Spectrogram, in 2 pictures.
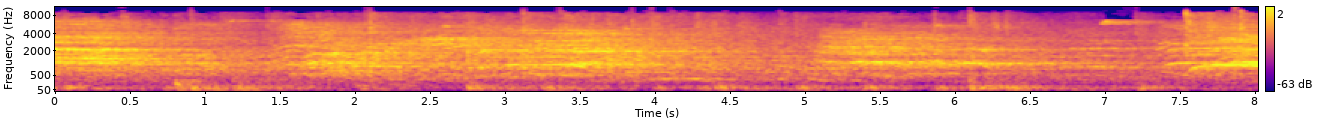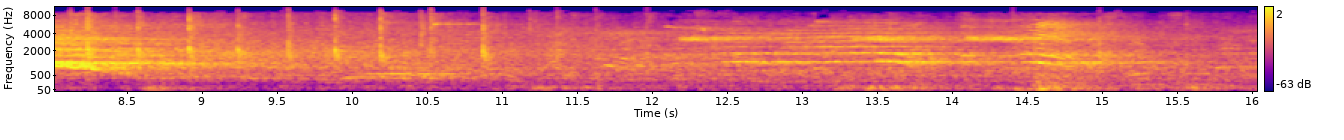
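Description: Voices of a crowd echo through a large indoor gym.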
